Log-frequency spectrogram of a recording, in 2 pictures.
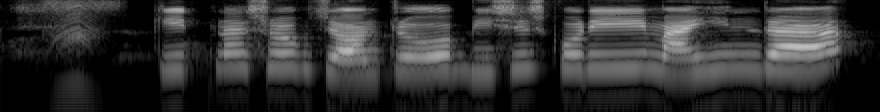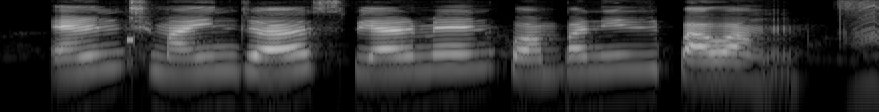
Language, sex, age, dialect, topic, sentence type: Bengali, female, 18-24, Rajbangshi, agriculture, statement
